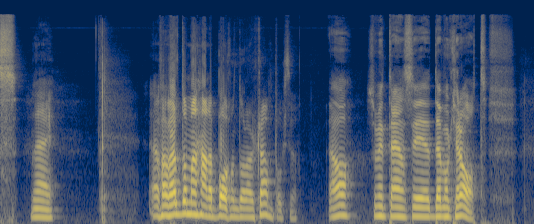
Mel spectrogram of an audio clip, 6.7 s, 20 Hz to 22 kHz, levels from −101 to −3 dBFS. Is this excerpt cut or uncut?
uncut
